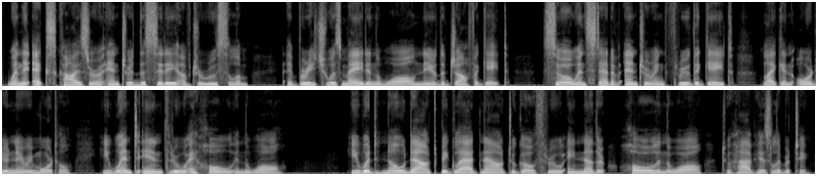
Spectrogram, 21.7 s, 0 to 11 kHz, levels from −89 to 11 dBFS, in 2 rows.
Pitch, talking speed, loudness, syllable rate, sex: 190 Hz, 165 wpm, -19 LUFS, 4.2 syllables/s, female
